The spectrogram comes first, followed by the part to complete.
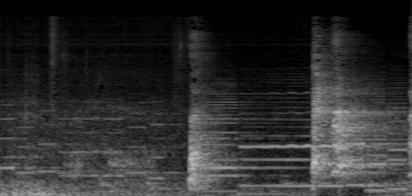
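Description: Puppy barking in play-fighting: one sharp bark about two seconds in and a longer, louder bark about three seconds in, over light background music.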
